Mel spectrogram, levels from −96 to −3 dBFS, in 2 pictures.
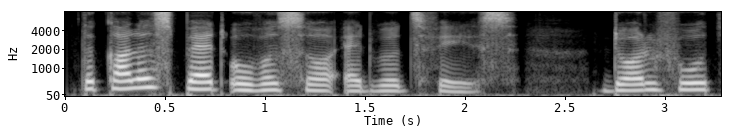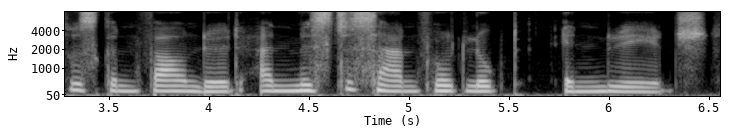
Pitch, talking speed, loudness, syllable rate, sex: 200 Hz, 120 wpm, -22 LUFS, 4.6 syllables/s, female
